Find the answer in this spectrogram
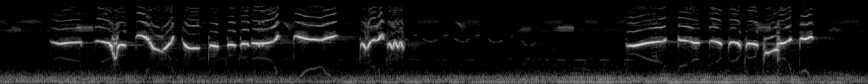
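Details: Oriental magpie-robin singing as a lure to provoke replies from other birds: long, energetic bursts of clear whistles, quick trills and sharp swooping notes, broken by one short pause, over faint background hiss.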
